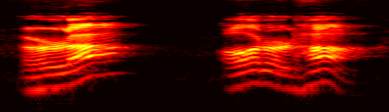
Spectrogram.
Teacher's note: ड़ा में ऊपर उठ करके नीचे गिरती है जीभ, और ढ़ा में भी ऊपर जा करके नीचे गिरती है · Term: उक्षिप्त वर्ण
